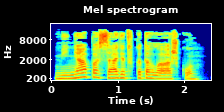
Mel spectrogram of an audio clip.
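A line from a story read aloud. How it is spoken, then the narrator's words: Sad. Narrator (Russian): грустно проговорил барон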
